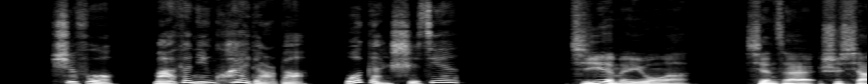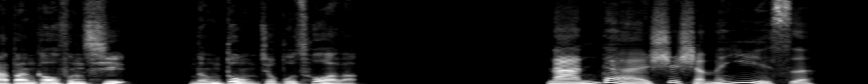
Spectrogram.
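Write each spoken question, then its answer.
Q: 男的是什么意思?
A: 现在是下班高峰期,堵车,急也没用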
